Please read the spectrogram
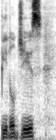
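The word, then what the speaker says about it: Betelgeuse: it's a e yeah it's a different spelling but it's pronounced Beetle Juice and so is his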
